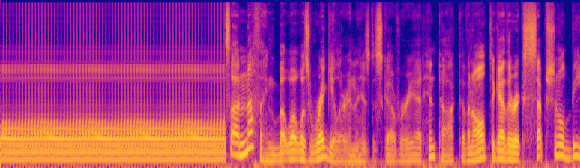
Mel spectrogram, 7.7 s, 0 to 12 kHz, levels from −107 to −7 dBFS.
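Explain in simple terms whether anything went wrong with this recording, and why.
From the very start until 3.01 s, a tiny 43 ms slice repeats about 70 times as a rapid buzzing stutter. This is a system hang loop: the computer froze while the sound hardware kept replaying its buffer.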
